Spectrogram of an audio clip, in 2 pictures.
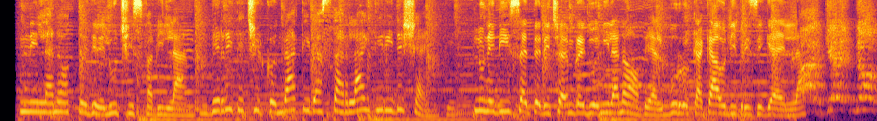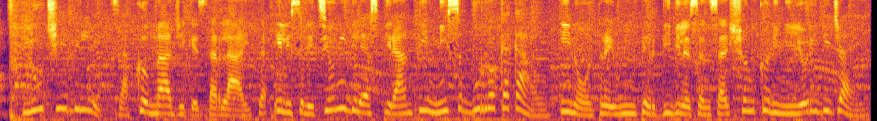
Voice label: Italiano Italia Femenina Adulta

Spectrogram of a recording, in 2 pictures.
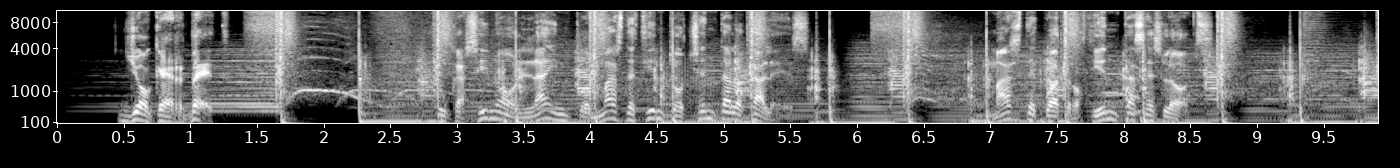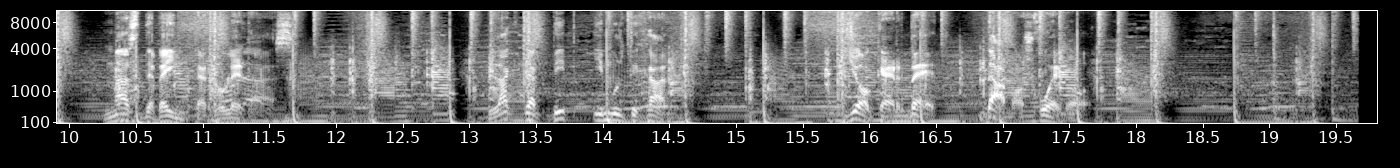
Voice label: Espanol Espana Masculina Senior

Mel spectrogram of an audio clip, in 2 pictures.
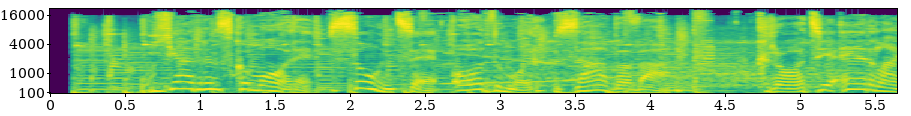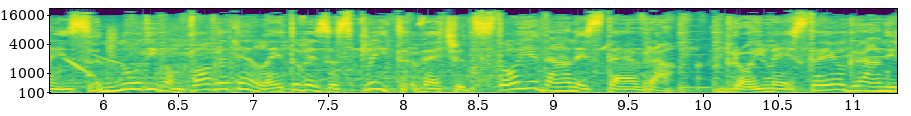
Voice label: Croata Croacia Femenina Adulta

